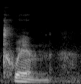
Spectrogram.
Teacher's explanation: first transcription some people have a word like twin the W there's aspiration of the T the W becomes partly voiceless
